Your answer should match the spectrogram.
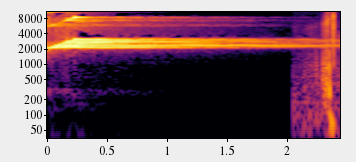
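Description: A single bell-like chime sound effect: one bright strike that rings out with a clear, high tone and fades away slowly over about two and a half seconds.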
